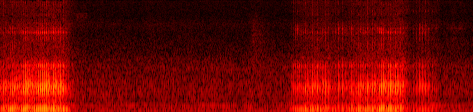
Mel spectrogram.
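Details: Loud, coarse, rumbling breaths separated by long quiet pauses; heavy snoring.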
